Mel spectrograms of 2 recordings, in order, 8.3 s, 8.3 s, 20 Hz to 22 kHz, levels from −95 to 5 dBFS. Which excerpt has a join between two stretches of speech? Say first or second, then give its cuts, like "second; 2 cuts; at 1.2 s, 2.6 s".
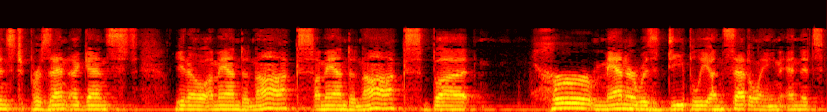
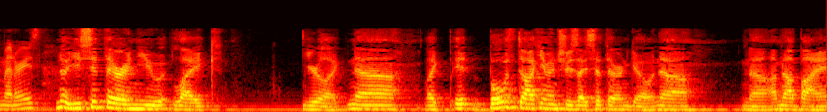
first; 1 cut; at 3.2 s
